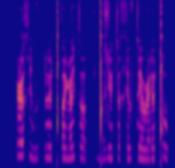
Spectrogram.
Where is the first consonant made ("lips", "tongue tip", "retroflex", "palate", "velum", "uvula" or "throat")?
retroflex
